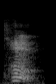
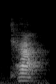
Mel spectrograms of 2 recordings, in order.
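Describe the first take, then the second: First: The vowel is nasalized, with air through the nose. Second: The vowel is oral, without air through the nose. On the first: The speaker calls it right. "but instead it's can't" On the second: The speaker calls it wrong. "if I don't, and I read this, I go cat"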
